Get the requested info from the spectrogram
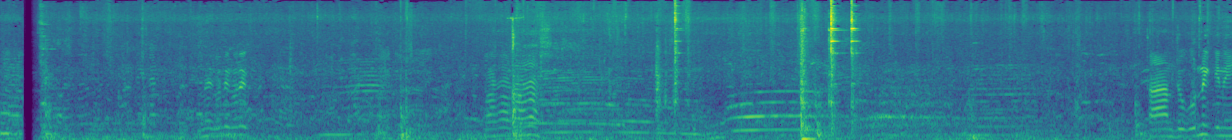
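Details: Cattle unloading from a truck low in several drawn-out, slightly bending moos spread through the clip, mixed with people talking, background music and metallic knocks.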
